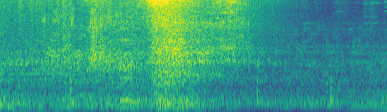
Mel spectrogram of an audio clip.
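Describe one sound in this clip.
A magical whoosh bursts as a card is played.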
